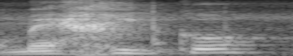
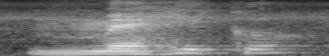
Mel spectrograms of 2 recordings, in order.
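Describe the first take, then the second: First: The x is a harsh sound far back in throat. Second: The x is a breathy glottal h sound. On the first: "se puede realizar como fricativa uvular sorda" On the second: "Suele realizarse como fricativa glotal sorda"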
